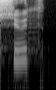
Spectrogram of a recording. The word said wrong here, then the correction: Seuss: You're pronouncing it wrong. – Dr. Seuss, the popular children's book author's name, is actually pronounced Sois. – Really? – Mm-hmm. – Sois.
